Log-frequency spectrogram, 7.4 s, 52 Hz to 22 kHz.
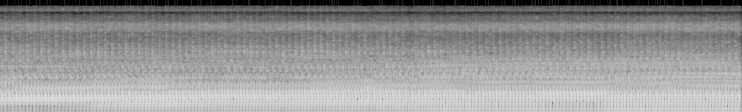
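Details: Honda CB250N Superdream twin project bike, first start, with new spark plugs, on half choke, powered from another bike's battery. A deep, steady, slightly lumpy idle of about two beats per second. First-start idle; large front oil leak.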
